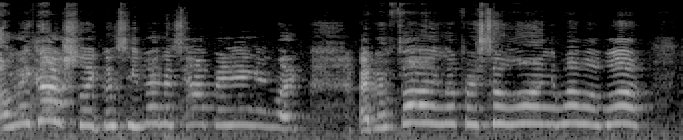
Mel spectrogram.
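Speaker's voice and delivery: high, fast, excited gushing. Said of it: "I was so excited and I was like".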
